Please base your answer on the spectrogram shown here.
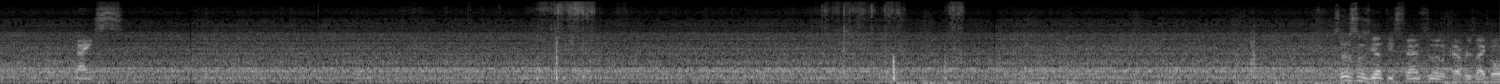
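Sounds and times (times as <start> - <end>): mechanical hum: 0.0 - 15.0.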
